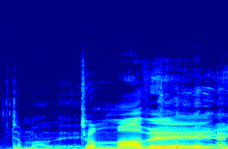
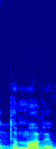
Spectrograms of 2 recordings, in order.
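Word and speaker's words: tmavé: It's called a Tamave, which is spelled T M-A-V-E.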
